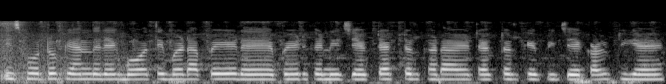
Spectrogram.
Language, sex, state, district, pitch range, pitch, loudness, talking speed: Hindi, female, Rajasthan, Bikaner, 230-245 Hz, 235 Hz, -13 LUFS, 190 wpm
